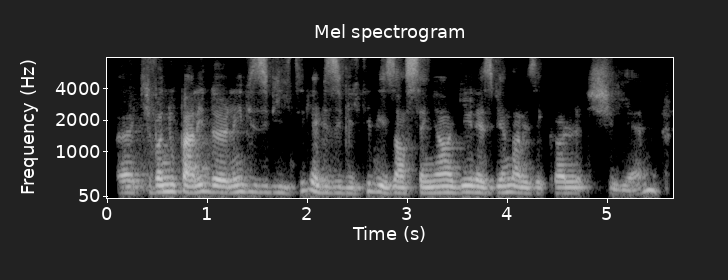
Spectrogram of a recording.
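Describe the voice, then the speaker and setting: A man speaks in a dark, mellow tone at a fairly quick pace. His intonation stays fairly even, with hardly any pauses. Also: medium pitch for a man. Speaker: conference host. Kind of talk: formal introduction. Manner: hesitant, frequent filler.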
